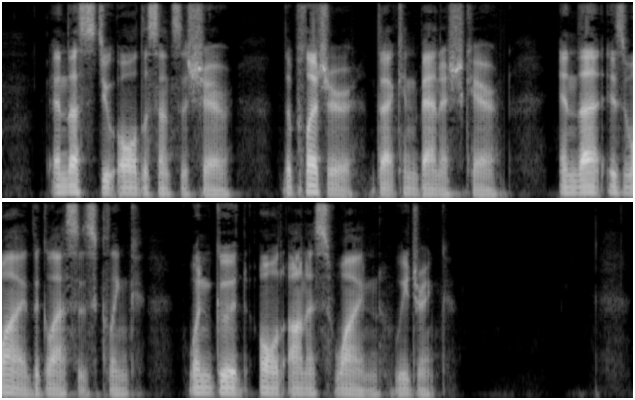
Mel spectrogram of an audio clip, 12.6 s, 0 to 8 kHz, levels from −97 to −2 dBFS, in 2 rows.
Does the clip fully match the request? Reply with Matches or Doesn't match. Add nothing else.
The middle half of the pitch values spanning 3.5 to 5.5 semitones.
Matches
